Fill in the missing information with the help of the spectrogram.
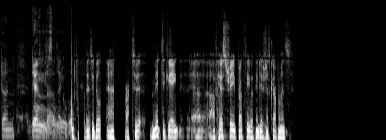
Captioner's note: speaking French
